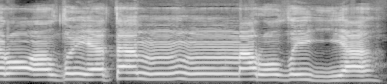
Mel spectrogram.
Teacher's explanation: यहाँ पर ता को मीम में मिलाते हुए गुन्ने के साथ पढ़ेंगे क्योंकि यहाँ पर मीम मुशद्दद है।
